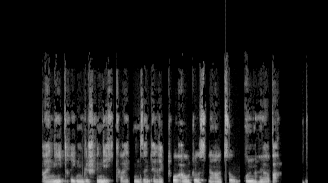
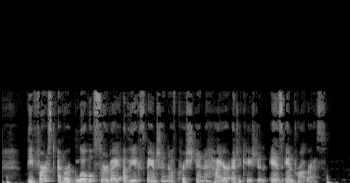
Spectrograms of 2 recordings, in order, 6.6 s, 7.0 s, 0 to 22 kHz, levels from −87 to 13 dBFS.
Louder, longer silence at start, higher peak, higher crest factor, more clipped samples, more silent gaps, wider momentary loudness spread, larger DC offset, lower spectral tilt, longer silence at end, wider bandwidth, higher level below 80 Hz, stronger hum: about the same, -18 LUFS vs -18 LUFS; first, 0.85 s vs 0.05 s; about the same, 0 dBFS vs -2 dBFS; about the same, 20 dB vs 18 dB; neither; first, 4.80-4.86 s, 5.69-6.03 s vs none; second, 8 LU vs 12 LU; neither; about the same, -4 dB/octave vs -4.5 dB/octave; about the same, 0.45 s vs 0.35 s; first, 15.5 kHz vs 11.5 kHz; second, -48 dBFS vs -42 dBFS; neither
